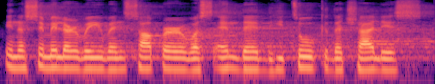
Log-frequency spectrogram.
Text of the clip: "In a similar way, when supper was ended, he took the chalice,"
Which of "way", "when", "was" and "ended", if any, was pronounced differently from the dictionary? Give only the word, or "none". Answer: was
